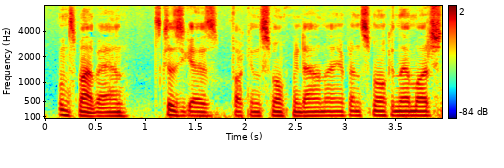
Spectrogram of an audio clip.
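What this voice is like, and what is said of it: Quiet, flat monotone voice. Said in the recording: “You're probably going to need to talk way closer to the mic if you're not talking super loud. ... we can't hear you at all ... Now I'm all fucking monotone over here.”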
